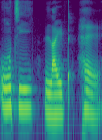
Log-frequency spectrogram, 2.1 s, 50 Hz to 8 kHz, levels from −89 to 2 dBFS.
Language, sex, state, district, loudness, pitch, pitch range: Hindi, male, Uttar Pradesh, Hamirpur, -21 LUFS, 155 Hz, 130-160 Hz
